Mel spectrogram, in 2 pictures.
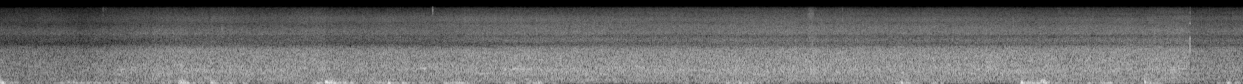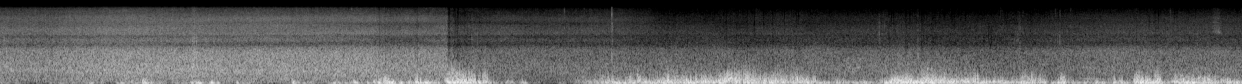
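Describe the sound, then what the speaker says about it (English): Loud, steady roar of rushing water from a nearby waterfall in Michigan's Upper Peninsula, constant and full, with gusts of wind buffeting the microphone toward the end. "Go check out the waterfall."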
